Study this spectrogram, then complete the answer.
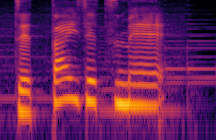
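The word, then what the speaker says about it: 絶体絶命: 哀楽が激しい絶体絶命追い込まれて切羽詰まった状況であること絶が 2 回ありますが読み方が違うので注意してくださいね母が大事にし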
